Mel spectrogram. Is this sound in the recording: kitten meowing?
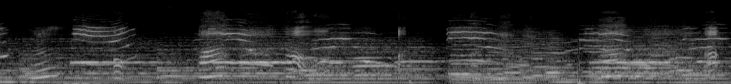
yes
